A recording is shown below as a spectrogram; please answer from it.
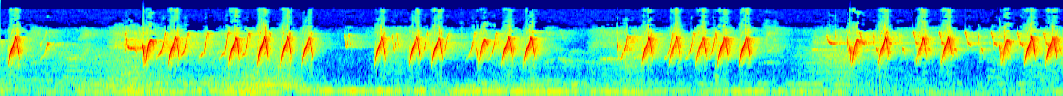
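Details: A bar-winged prinia sings fast and vigorously to get other birds singing: quick series of sharp, down-slurred high notes in several runs, with soft low background hum.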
